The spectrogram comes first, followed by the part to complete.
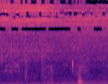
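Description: Quiet background with a steady low hum. Near the end a man briefly says "Cool."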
